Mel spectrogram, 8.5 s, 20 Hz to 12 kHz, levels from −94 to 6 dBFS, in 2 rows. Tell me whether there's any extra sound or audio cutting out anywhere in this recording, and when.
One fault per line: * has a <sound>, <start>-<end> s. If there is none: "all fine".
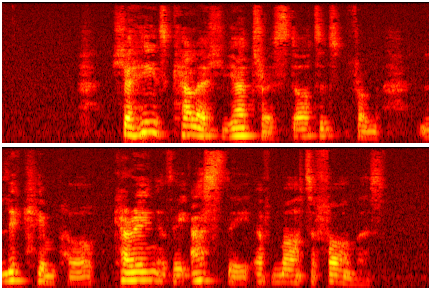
all fine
